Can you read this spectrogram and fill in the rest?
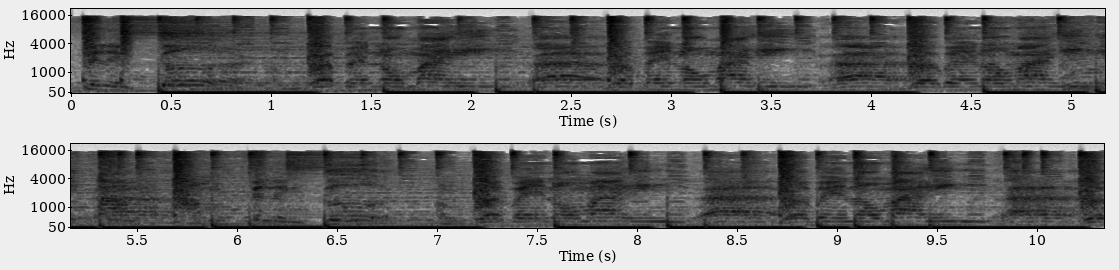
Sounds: music

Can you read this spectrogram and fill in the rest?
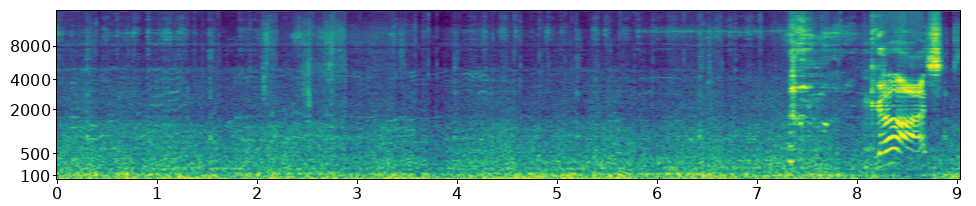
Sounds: speech

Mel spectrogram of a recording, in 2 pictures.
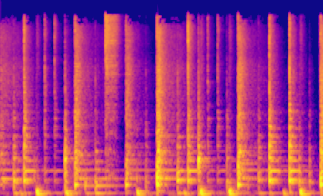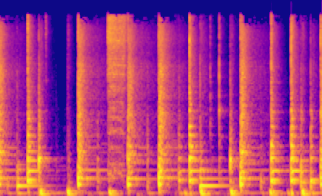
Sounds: playing congas

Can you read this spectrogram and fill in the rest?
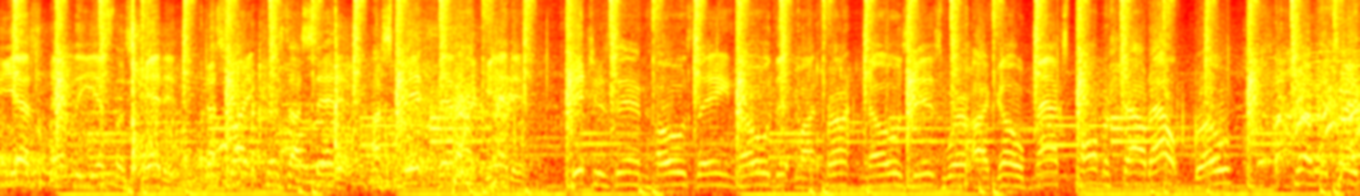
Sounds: music
speech

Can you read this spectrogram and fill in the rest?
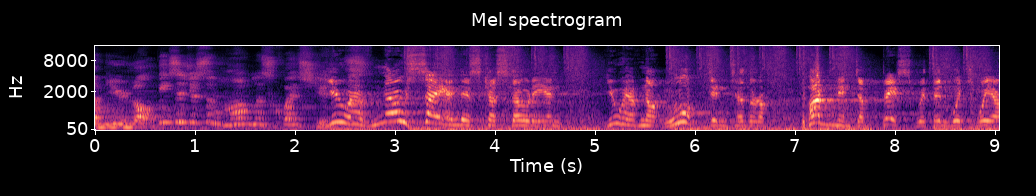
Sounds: speech
speech synthesizer
music

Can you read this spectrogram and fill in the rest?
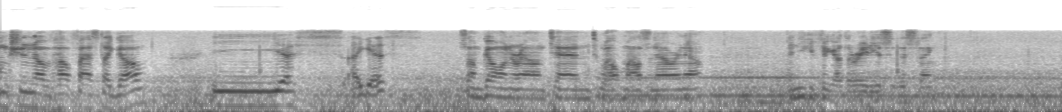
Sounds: speech
car
vehicle

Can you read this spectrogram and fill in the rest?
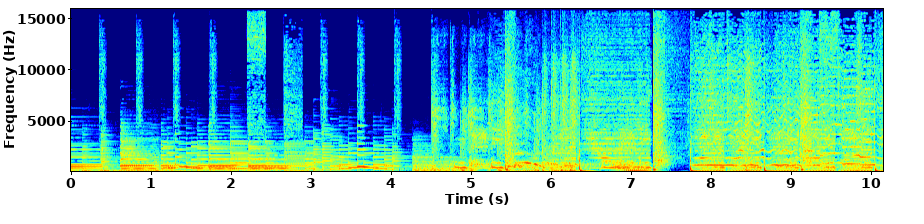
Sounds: playing synthesizer

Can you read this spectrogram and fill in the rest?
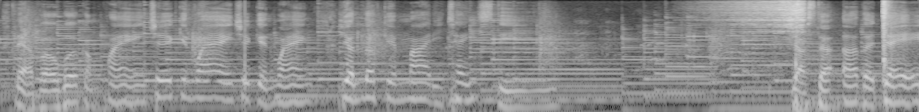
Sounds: music

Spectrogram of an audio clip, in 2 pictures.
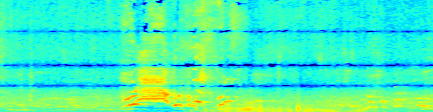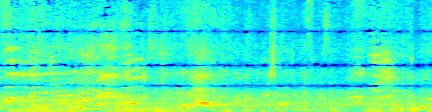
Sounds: speech

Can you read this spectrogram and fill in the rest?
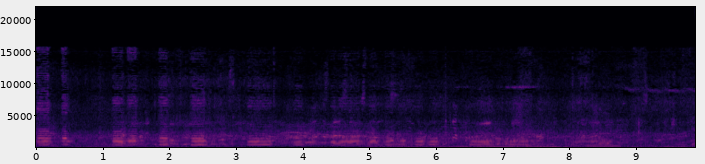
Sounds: car
vehicle
speech

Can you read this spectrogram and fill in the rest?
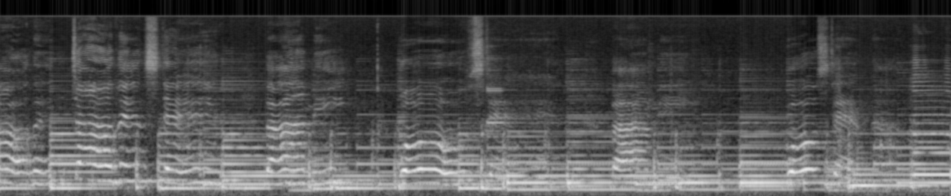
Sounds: strum
music
acoustic guitar
guitar
plucked string instrument
musical instrument

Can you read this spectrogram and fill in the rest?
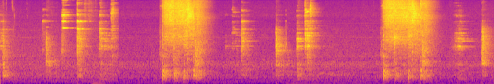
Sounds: clink

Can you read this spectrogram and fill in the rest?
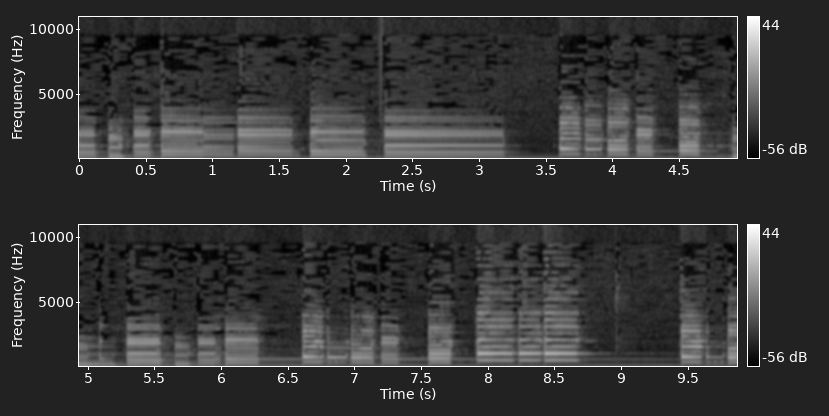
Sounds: music
guitar
strum
musical instrument
plucked string instrument

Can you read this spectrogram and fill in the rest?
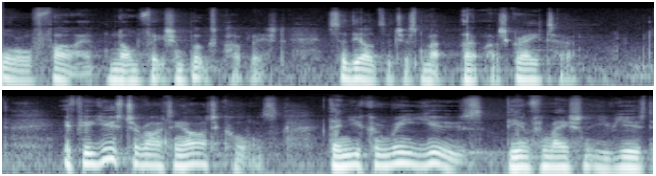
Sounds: speech

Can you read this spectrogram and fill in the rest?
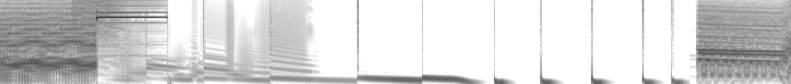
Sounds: synthesizer
music
musical instrument

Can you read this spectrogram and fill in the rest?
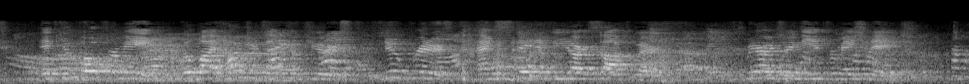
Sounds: speech

